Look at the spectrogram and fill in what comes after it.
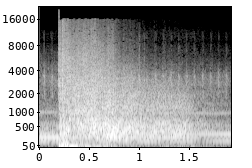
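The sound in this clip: Gunfire aimed at a fleeing target, with a pilot bringing the aircraft in close: a sudden loud, sharp burst opens the sound, followed by a sustained, noisy roar that slowly eases off.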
